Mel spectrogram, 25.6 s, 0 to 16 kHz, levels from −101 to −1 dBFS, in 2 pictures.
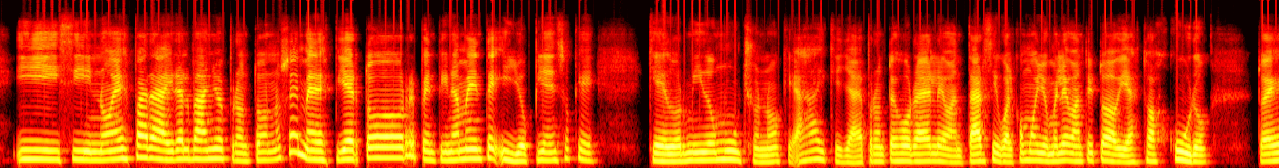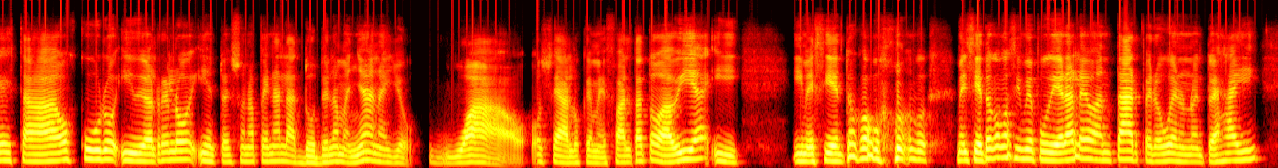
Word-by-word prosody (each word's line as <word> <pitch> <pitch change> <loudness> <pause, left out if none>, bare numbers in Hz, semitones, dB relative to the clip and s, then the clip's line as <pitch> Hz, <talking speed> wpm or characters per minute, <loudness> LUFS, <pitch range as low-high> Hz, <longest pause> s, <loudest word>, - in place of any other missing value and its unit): y 200 -1 0
si 195 -1 -1
no 185 +1 -1
es 210 +2 +1
para 220 -3 +2
ir 190 +1 -1
al 205 0 0
baño, 210 +1 +1
de - - -6
pronto, 175 +1 -4
no 195 +3 -5
sé, 365 +10 -3
me 230 -10 +3
despierto 200 +5 +1
repentinamente 205 -1 0
y 190 -3 -1
yo 165 0 0
pienso 185 +3 -4
que 175 -5 -7 0.5
que 170 -2 +3
he - - +4
dormido 175 +3 +2
mucho, 190 -6 -1
¿no?, 145 +2 -3
que: - - -11
"Ay", 195 +5 -3
que 180 -6 -8
ya 135 -2 -3
de 135 - -3
pronto 160 +1 -4
es 165 - -1
hora 160 -1 +2
de 165 - +1
levantarse, 155 +2 -1
igual 150 -3 -1
como 180 +3 -3
yo 170 -2 0
me 165 - 0
levanto 170 -1 -1
y - - -3
todavía 160 -5 +1
está 145 +3 -4
oscuro, 155 -2 +1 0.4
entonces 160 +2 0
está 160 -1 +2
oscuro 200 +1 +2
y 175 0 +2
veo 165 -1 +4
el 155 - -1
reloj 190 +3 0
y 175 - -1
entonces 150 -2 -4
son 155 +1 -6
apenas 160 +1 -4
las 140 -5 -4
2:00 130 -3 -1
de 145 - -3
la 155 - -1
mañana 155 +3 -2
y 135 - -7
yo: 130 -3 -9
"¡Guau! 135 +2 -2
O 155 - -8
sea, 145 -4 -1
lo 130 0 -6
que 135 - -5
me 125 -1 -4
falta 140 +6 -2
todavía", 180 +6 +3
y 145 -5 -3 0.5
y 160 +1 0
me 155 -1 +3
siento 165 - +2
como 220 -2 +4 0.7
me 180 0 +1
siento 185 +4 +4
como 240 +2 +1
si 220 -4 -2
me 210 -1 +4
pudiera 185 -1 +4
levantar, 195 -2 +2
pero 160 -1 -2
bueno, 165 -2 0
¿no?, 150 - -4
entonces 150 +2 -2
ahí 190 +5 -2
175 Hz, 200 wpm, -19 LUFS, 155-195 Hz, 0.7 s, he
